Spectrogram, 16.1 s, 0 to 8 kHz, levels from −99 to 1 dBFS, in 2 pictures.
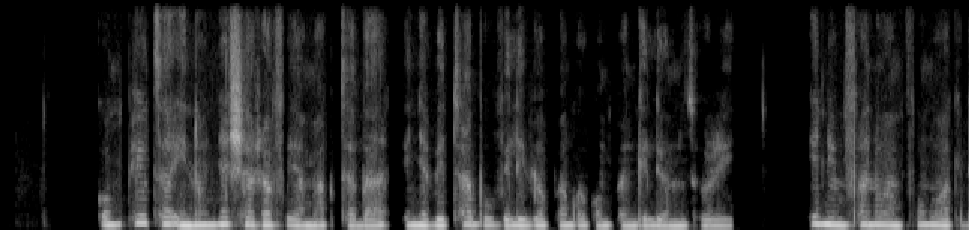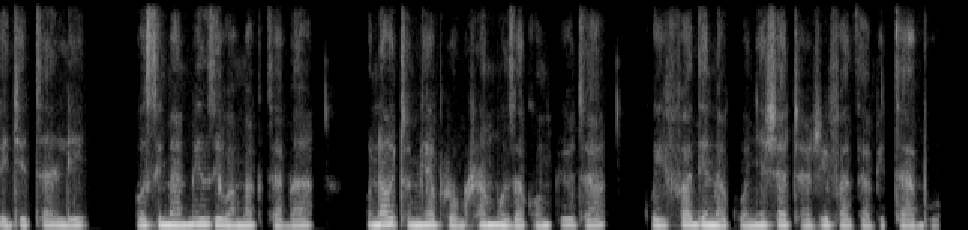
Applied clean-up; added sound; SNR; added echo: none; none; none; none.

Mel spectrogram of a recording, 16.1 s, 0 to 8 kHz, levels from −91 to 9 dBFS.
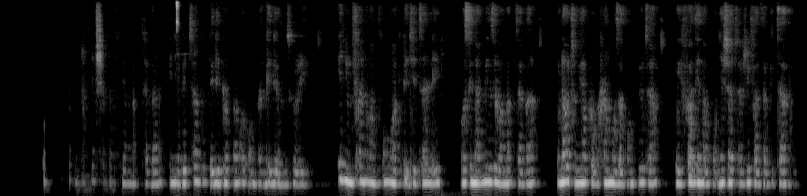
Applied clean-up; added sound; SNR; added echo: neural mask model DeepFilterNet 3.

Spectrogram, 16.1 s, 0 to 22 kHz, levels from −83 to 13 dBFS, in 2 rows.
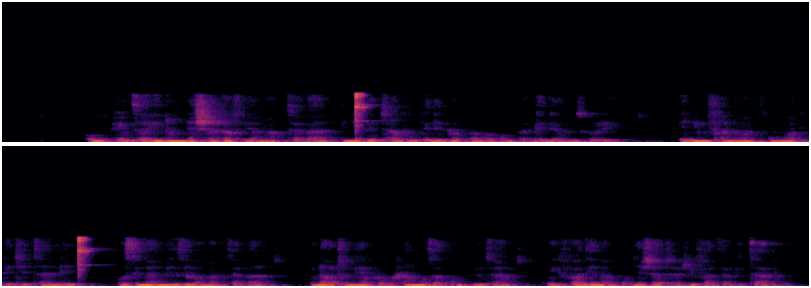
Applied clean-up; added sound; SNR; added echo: none; Tambourine; 4 dB; reverberation time 0.6 s.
